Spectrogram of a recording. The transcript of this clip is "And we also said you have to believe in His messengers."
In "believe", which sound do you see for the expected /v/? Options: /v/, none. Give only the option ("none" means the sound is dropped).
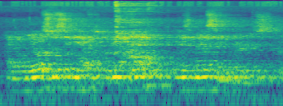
none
